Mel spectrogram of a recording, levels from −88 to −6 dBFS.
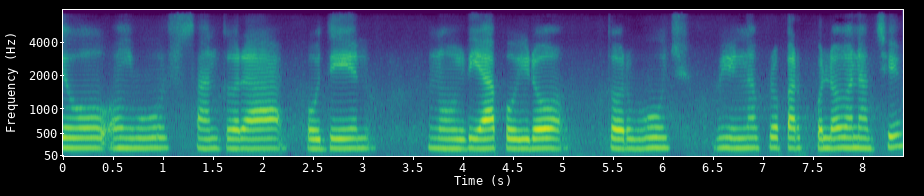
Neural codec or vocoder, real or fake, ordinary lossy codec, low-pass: codec, 24 kHz, 0.9 kbps, WavTokenizer, large speech release; fake; none; 7.2 kHz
